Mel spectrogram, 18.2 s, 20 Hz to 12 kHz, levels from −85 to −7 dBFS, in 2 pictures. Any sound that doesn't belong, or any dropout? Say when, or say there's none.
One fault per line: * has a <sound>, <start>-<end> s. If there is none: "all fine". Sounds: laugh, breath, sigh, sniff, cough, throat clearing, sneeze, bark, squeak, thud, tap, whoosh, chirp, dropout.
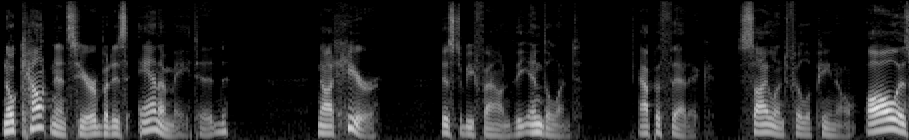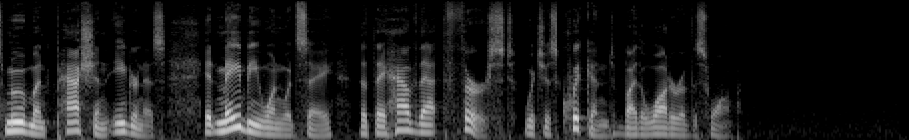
all fine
